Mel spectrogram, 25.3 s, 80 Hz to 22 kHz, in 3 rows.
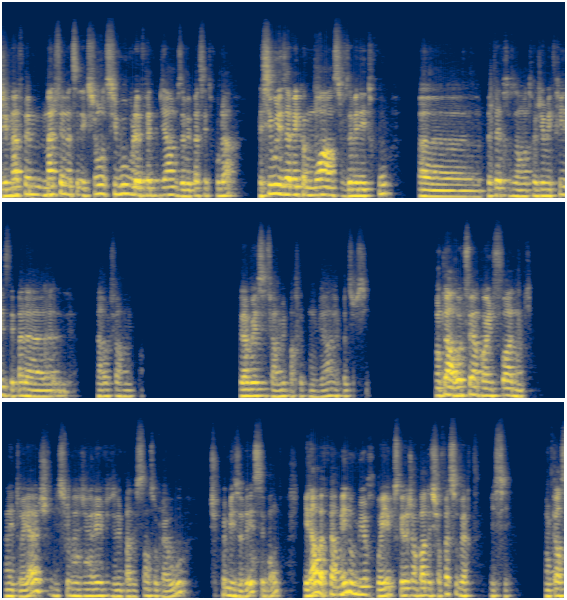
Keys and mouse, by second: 0.9 shift+right click, 2.1 right click, 2.7 shift+right click, 3.2 shift+right click, 4.0 shift+right click, 5.4 shift+middle drag, 6.3 right click, 6.9 shift+right click, 7.6 shift+right click, 8.4 shift+right click, 9.6-10.7 middle drag, 11.2-11.8 middle drag, 12.6-14.1 middle drag, 16.2 a, 20.8 shift+middle drag, 21.9-22.2 middle drag, 22.4 shift+middle drag, 23.4 right click, 24.1 middle click, 25.0 right click.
